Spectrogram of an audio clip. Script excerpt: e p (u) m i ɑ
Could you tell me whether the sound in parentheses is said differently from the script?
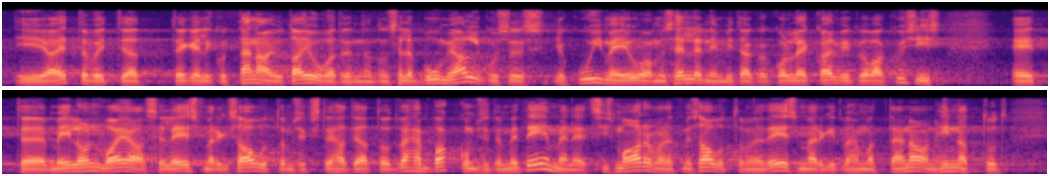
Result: yes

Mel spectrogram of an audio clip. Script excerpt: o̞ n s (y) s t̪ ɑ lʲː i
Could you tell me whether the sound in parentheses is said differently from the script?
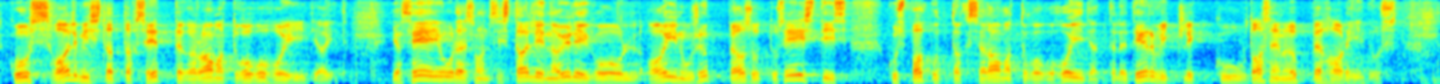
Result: yes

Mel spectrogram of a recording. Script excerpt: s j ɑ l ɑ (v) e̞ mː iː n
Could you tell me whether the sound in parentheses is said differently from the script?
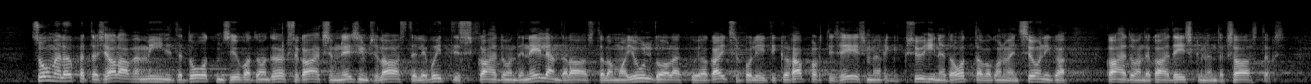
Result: no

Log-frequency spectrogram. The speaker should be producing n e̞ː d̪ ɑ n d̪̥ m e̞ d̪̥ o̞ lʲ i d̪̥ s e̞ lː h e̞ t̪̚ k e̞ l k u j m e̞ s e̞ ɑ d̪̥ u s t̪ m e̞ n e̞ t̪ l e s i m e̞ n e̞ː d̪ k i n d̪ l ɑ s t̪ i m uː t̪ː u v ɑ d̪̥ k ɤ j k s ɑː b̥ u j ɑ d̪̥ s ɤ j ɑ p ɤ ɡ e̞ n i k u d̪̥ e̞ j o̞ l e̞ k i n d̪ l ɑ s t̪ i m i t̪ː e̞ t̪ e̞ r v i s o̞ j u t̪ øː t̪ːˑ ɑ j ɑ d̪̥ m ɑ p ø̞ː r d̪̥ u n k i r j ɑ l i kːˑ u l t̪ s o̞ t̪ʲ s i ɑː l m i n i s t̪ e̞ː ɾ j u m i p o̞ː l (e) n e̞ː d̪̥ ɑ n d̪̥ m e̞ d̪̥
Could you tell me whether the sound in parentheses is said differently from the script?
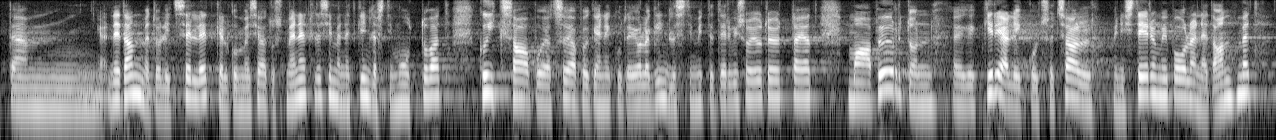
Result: no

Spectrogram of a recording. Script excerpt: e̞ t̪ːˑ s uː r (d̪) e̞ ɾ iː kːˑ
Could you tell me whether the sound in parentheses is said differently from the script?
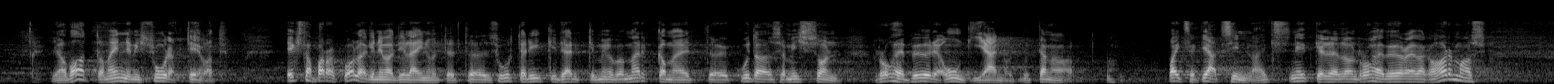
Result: yes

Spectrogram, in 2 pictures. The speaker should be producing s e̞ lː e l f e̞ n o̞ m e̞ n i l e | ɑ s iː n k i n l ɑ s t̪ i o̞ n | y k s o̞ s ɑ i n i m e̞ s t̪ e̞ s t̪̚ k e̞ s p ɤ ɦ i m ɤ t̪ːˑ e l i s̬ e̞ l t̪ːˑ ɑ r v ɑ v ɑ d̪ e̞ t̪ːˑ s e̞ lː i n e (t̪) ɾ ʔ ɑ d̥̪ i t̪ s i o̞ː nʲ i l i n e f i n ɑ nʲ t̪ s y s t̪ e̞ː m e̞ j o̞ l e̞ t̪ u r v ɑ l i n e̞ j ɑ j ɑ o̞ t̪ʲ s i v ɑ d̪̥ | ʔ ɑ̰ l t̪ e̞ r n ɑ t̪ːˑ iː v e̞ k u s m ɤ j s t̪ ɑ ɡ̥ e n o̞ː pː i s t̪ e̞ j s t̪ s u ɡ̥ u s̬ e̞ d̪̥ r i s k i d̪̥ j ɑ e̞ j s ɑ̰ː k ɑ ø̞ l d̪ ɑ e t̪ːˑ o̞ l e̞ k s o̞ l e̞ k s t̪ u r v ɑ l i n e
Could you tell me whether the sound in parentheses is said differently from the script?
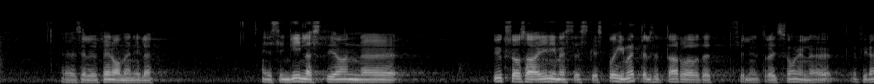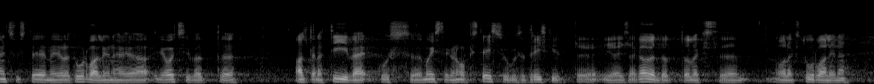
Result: no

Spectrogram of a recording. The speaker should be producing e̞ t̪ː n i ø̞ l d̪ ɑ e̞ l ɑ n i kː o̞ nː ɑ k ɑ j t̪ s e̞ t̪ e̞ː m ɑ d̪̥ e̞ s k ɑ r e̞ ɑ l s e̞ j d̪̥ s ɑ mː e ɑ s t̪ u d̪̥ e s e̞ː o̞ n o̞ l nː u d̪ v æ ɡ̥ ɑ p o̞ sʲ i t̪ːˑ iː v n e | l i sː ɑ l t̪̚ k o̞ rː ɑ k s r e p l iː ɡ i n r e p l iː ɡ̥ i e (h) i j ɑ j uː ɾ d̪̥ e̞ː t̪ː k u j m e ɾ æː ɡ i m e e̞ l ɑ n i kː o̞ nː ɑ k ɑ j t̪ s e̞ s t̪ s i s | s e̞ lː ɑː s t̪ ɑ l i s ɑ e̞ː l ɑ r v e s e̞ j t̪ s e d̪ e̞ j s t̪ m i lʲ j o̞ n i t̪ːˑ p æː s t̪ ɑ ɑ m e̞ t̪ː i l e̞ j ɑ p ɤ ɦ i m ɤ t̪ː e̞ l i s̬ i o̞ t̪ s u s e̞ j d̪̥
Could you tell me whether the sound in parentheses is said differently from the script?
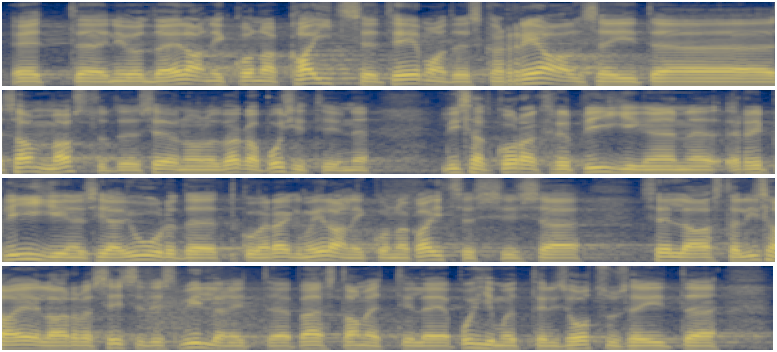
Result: yes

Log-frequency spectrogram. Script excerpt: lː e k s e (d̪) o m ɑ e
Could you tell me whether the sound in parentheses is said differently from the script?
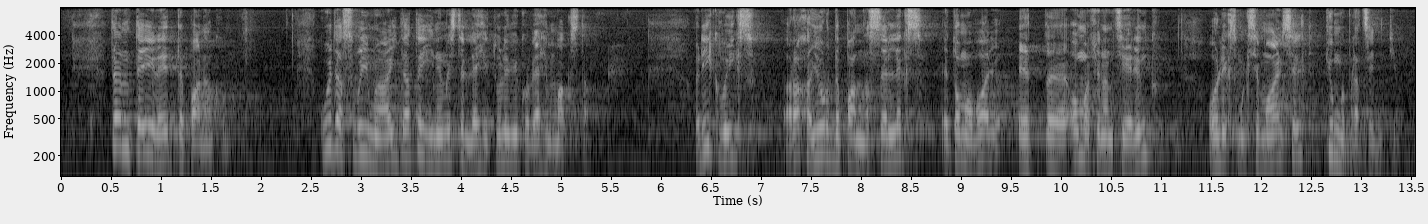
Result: yes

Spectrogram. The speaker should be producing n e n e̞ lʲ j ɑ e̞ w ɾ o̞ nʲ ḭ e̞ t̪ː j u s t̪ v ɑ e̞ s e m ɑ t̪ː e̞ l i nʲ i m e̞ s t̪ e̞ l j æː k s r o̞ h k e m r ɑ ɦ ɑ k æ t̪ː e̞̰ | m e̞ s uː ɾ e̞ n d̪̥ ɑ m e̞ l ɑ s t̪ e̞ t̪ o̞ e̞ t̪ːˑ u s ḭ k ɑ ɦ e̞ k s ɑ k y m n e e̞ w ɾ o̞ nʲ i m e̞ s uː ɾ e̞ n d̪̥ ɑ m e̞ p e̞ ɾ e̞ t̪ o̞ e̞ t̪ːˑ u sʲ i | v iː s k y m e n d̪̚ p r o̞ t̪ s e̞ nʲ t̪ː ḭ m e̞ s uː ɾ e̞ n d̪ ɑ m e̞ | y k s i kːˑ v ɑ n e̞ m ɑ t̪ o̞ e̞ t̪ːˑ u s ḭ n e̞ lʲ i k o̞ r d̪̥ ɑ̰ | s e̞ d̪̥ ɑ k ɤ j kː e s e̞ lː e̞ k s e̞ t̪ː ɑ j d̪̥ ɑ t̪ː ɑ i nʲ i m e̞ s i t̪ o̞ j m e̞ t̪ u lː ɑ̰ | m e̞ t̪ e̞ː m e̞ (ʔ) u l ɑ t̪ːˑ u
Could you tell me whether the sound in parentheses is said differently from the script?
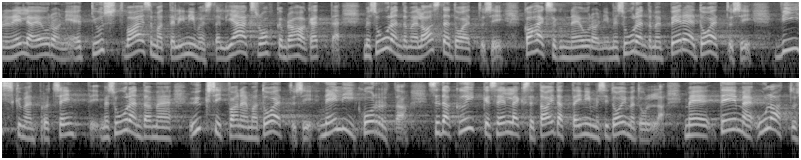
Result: no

